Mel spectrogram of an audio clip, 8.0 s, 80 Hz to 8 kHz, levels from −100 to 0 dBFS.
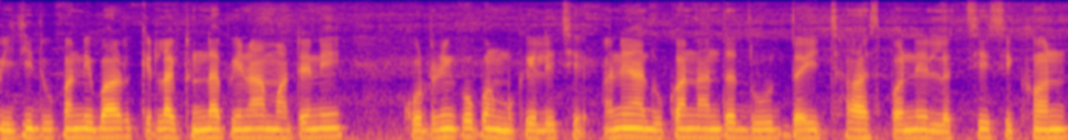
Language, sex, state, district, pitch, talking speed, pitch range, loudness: Gujarati, male, Gujarat, Gandhinagar, 120 Hz, 155 wpm, 115-125 Hz, -18 LUFS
